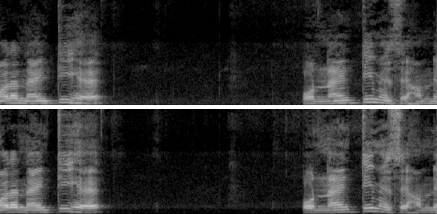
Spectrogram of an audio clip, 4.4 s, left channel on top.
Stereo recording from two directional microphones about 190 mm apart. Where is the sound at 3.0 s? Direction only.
55° right (ahead or behind).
